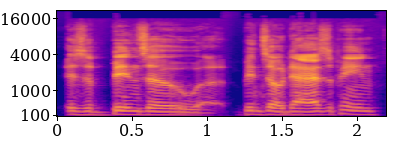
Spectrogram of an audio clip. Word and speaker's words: benzodiazepine: I mean, Klonopin is a benzodiazepine.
